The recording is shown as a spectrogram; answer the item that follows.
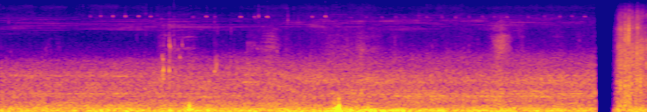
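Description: Wind buffeting the microphone of a body-worn action camera: a steady low rumble with a couple of faint knocks, breaking off into a moment of silence near the end.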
